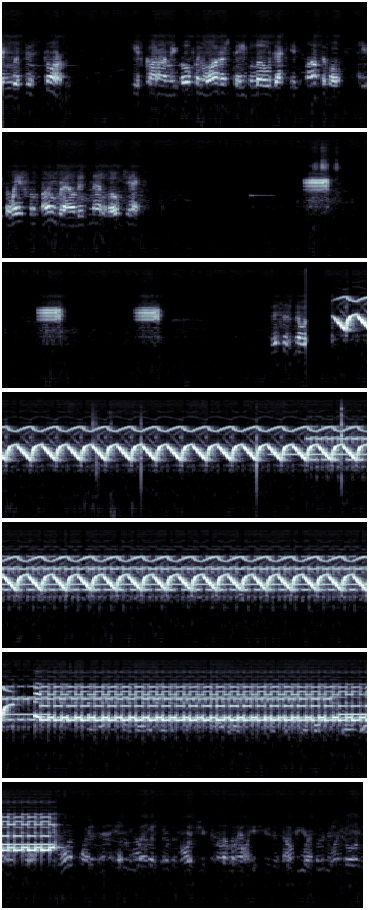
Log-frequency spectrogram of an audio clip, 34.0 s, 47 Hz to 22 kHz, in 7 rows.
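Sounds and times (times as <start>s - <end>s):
pulsing multi-tone alert: 14.2s - 30.0s
steady alert tone: 18.2s - 30.0s
electronic alert tone warbling: 18.6s - 30.0s.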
